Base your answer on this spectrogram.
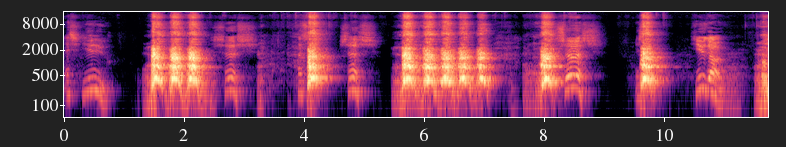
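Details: Dog barking at itself in the mirror: rapid runs of sharp barks in clusters, broken by short high whimpers and a person's hushing voice trying to calm it.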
